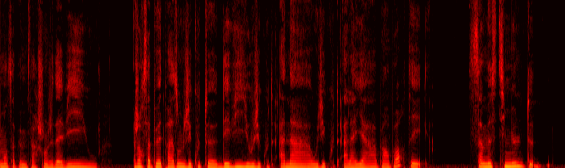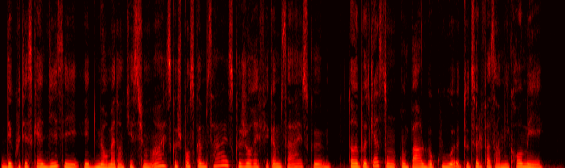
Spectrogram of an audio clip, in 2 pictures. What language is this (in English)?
French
